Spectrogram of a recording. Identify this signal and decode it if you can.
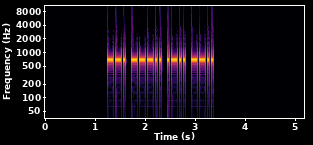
Morse code, heard as a keyed tone, about 30 wpm, 700 Hz. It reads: G8LZ
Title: DXCC-100 Call Signs - 4 Characters - 30wpm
